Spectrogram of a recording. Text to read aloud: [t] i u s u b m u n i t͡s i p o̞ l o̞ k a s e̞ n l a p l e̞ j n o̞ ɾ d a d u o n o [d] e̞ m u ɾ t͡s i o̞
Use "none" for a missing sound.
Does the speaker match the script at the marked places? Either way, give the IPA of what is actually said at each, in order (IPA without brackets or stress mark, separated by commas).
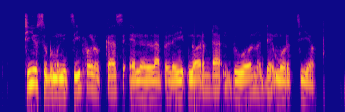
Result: t, d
